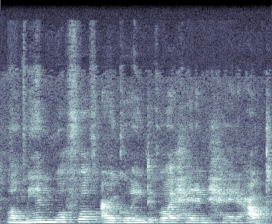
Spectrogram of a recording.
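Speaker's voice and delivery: normal talking voice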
